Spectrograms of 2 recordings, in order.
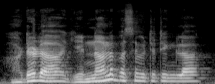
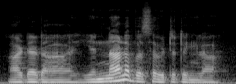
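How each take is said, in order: First: It is said in an excited, happy tone. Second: It is said in a regretful, sorry tone. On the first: It expresses pleasant surprise. The speaker calls it wrong. "You cannot say" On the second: It expresses regret for causing a problem. The speaker calls it right. "Instead, you would say"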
